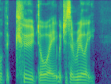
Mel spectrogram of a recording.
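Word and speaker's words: coup d'œil: they call it the coupi which is a really it's a French term um the spelling is absolutely bizarre compared to the pronunciation you'll see it in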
